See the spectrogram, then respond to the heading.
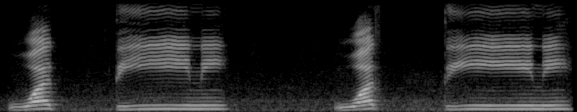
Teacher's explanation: ती को हम खींच कर पढ़ेंगे। ती, एक अलिफ की मकदार खींचेंगे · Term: मद्दा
